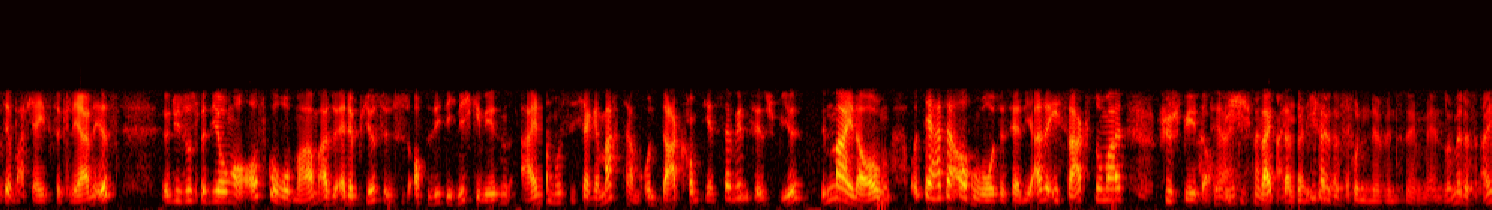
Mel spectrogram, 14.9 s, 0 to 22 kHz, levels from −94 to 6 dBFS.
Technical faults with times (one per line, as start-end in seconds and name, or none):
0.00-14.92 overlap-add ripple
3.89-3.97 packet loss with pitch repetition
5.39-5.47 packet loss with pitch repetition
8.77-8.87 packet loss with pitch repetition
11.12-11.15 packet loss with pitch repetition
12.91-12.98 packet loss with pitch repetition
